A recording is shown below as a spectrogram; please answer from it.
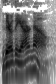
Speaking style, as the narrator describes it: exclaimed Mrs

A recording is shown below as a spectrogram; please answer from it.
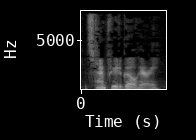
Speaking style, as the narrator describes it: said Colonel Kenton, somewhat unsteadily

